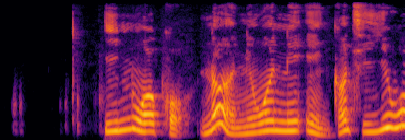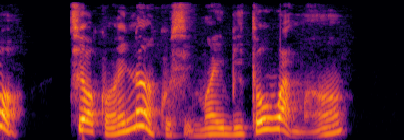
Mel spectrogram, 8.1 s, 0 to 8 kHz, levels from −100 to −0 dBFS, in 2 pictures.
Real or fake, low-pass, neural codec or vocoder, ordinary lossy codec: real; 7.2 kHz; none; none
